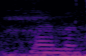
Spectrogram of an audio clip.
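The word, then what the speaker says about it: Lemmeth: Lemeth. L-E-M-M-E-T-H. Lemeth. You're gonna have to spell that again for me, back.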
